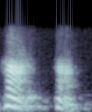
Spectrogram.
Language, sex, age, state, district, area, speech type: Marathi, female, 45-60, Maharashtra, Pune, urban, conversation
